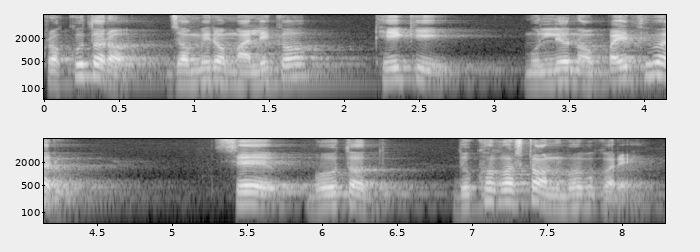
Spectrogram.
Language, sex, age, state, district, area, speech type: Odia, male, 45-60, Odisha, Dhenkanal, rural, spontaneous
